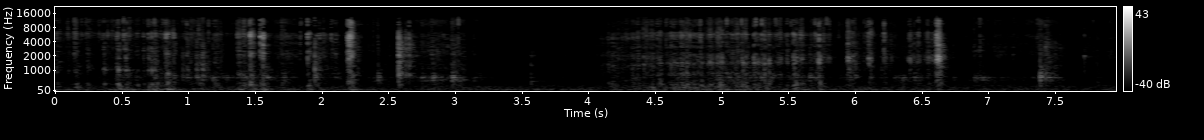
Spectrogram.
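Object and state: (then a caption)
Olive oil soap bar being scraped. A utility knife blade scrapes flakes off a solid green olive oil soap bar held in the hand. The sound is soft and bright: dry, crackly scraping strokes with sharp ticks, in two runs split by a near-silent pause of about a second.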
